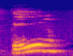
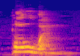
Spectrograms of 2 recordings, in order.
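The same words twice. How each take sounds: First: The word is said as one syllable. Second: The word is said as two syllables. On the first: The speaker calls it wrong. "Magagalit talaga 'yon pag ang pronunciation mo is poem" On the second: The speaker calls it right. "it's always two syllables"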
